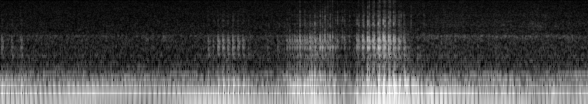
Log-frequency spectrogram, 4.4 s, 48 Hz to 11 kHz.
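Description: Off-road 4x4 engine running with a steady low rumble, heard from inside the cab. About two to three seconds in, three short, louder surges come through, the last one the loudest.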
